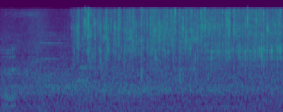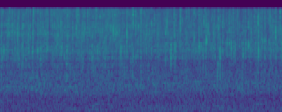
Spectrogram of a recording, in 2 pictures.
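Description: Hot crab-boil water being poured out of the pot, a steady gushing splash that starts about a second in.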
